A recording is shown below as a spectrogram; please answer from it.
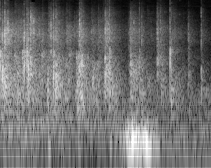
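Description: An audience clapping, thinning out and dying away near the end.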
